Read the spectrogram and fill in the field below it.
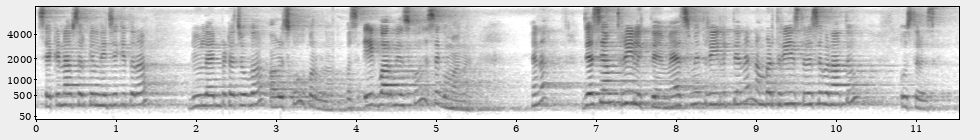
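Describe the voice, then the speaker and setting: A woman's voice: high voice, fairly quick, echoey room, in a large hall. A woman teaching nursery children to write letters, patiently asking questions and answering them herself. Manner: patient, repetitive, asks and answers own questions.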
